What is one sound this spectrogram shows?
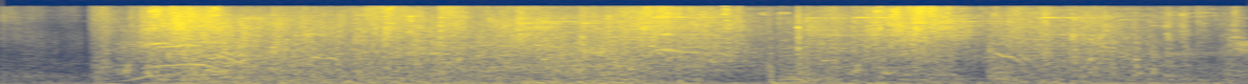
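Fantasy battle sound effects of spells and strikes clash in a video game.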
